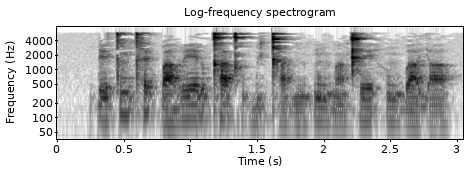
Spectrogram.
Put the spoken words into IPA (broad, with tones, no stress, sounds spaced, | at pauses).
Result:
ɗ e˨ t ĩ˦ tʰ ɛ˦ k͡p a˨ β eː˦ ɾ ʊ˦ kʰ a˦ kʰ u˨ ɡ͡b i˦ kʰ a˨ ɡ͡b ũ˨ k͡p ũ˦ ɡ͡b ã˨ kʰ eː˦ h ũ˦ ɡ͡b a˦˨ j a˦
